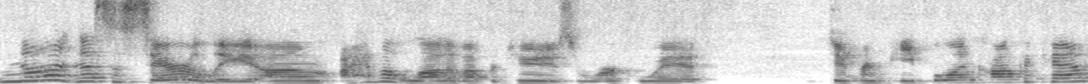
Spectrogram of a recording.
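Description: With an American accent, a woman talks at a fairly quick pace, her pitch swinging very widely. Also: medium pitch for a woman. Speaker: football referee. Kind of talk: interview. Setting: video call.

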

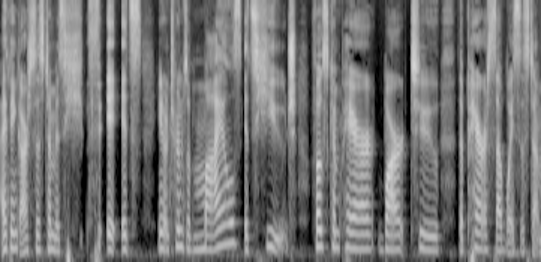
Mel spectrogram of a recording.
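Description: The woman has an unremarkable speaking voice at a medium pitch, with ordinary pitch variation and a moderate pace. The sound is dry and close, with no echo. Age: 40s. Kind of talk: interview. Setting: studio.

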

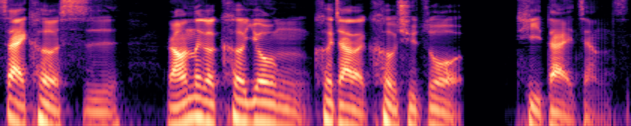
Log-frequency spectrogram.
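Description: Bright and sharp in tone, a man speaks at a moderate pace in a very clean recording, dry and close with no echo and a silent background. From Taiwan, Hakka area of Meinong, Kaohsiung. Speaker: radio host. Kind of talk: casual interview chat.

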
